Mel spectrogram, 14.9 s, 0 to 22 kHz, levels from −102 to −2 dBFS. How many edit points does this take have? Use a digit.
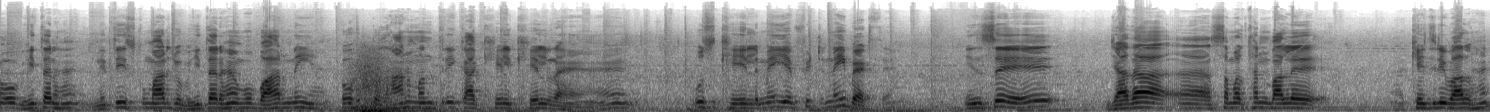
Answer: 1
